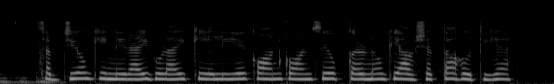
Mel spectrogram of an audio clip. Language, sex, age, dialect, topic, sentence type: Hindi, female, 18-24, Garhwali, agriculture, question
